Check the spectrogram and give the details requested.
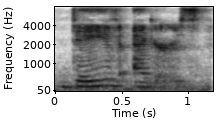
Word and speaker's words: Dave Eggers: The author's name is pronounced Dave Eggers, so it's pretty straightforward.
